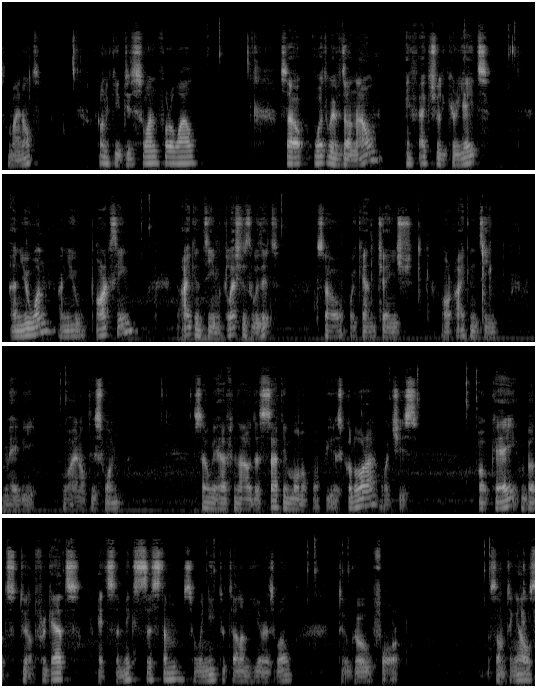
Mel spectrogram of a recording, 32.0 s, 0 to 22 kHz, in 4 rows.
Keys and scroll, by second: 13.6 Down, 14.2 Down, 15.1 Up.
